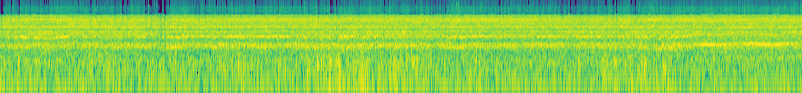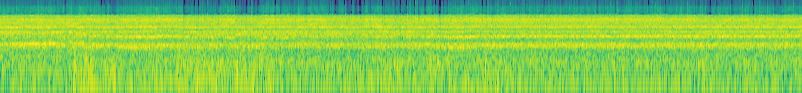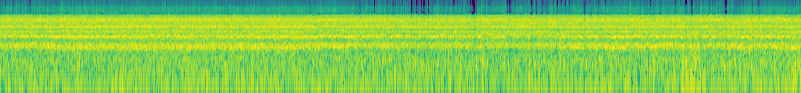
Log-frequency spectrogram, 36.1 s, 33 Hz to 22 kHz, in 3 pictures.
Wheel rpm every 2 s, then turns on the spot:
230, 230, 230, 230, 230, 250, 270, 220, 230, 230, 230, 230, 220, 210, 220, 230, 230, 230.
none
